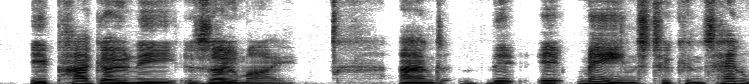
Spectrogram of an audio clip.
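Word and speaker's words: ἐπαγωνίζομαι: And the word for struggle or contend for in Greek is the Greek word, and it's quite hard to pronounce, epagonozomai. Epagonizomai.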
